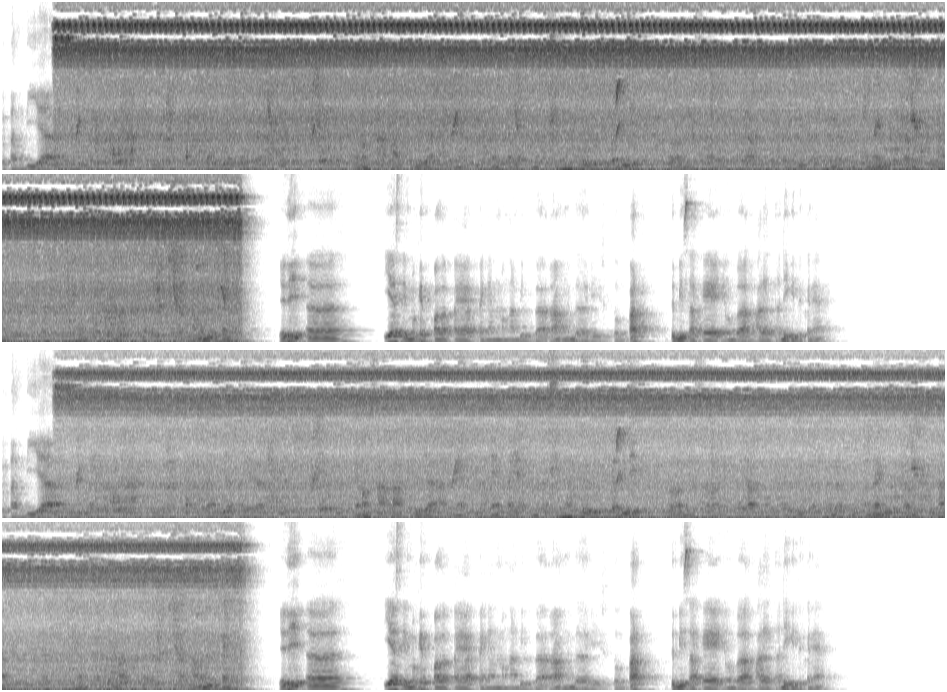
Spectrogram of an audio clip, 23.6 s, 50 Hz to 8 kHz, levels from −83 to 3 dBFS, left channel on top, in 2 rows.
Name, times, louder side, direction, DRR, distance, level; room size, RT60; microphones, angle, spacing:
voice 1, 0.1-1.4 1.9-3.3 3.9-8.0 8.3-11.9 12.3-14.8 15.3-16.1 16.6-19.7 20.2-22.1, right 1 dB, 5° right, -2 dB, 2.0 m, -37 dB
sound 1, 0.6-14.8, left 9 dB, 50° left, 1.2 m, -21 dB
21.5 x 9.4 x 3.4 m, 0.67 s
head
